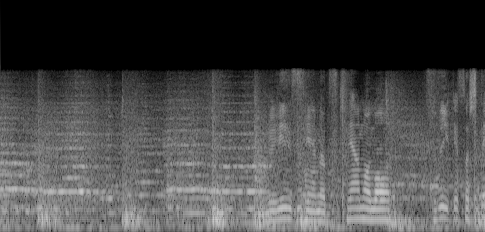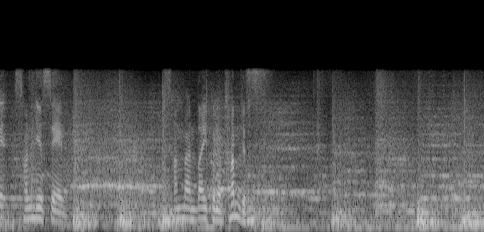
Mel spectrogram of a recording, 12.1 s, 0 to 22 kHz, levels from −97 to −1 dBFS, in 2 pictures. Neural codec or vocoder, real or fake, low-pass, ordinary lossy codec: codec, 16 kHz, 1 kbps, X-Codec, HuBERT features, trained on general audio; fake; 7.2 kHz; none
